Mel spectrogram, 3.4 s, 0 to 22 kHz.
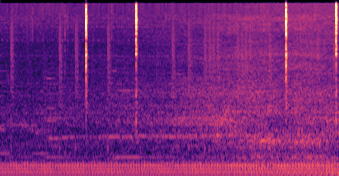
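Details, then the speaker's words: F30 BMW with display key remote start retrofit, mic held close to the control module box: crisp ticks about twice a second like a turn signal over steady idle as the module relay keeps cycling; car also restarts when shut off via key fob. "there's there's like a continual relay clicking which is really annoying"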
